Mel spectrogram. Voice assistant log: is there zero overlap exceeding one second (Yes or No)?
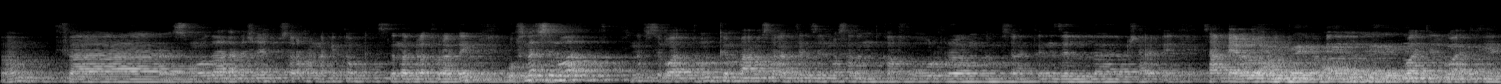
No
